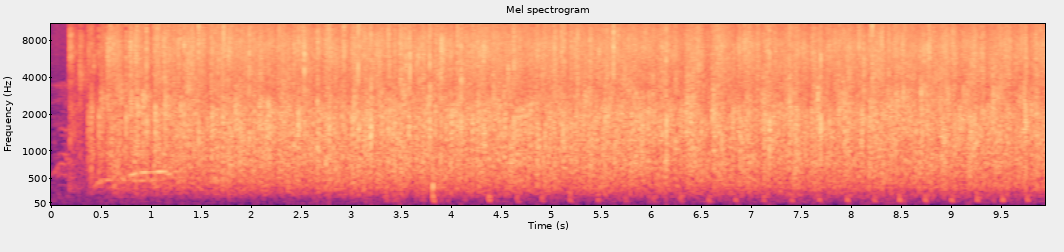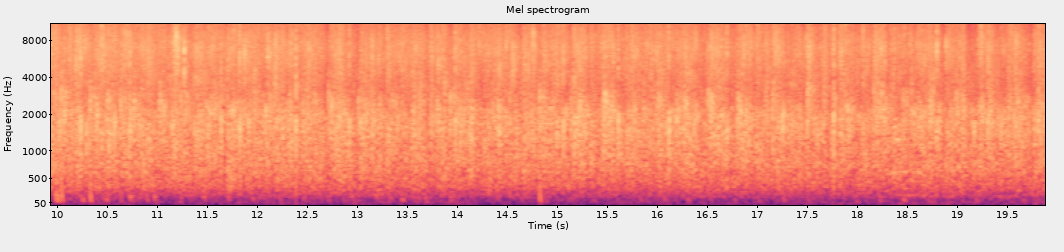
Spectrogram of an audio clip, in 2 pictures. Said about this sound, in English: So, I would like to have a huge round of applause for all the local team.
